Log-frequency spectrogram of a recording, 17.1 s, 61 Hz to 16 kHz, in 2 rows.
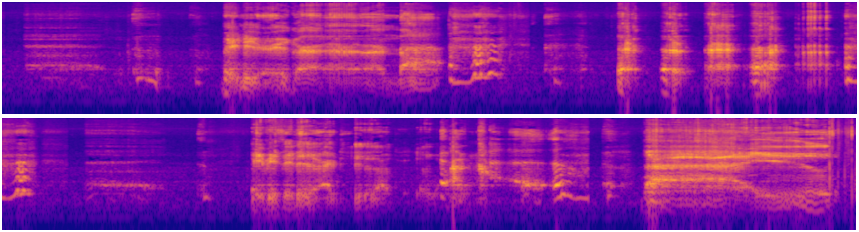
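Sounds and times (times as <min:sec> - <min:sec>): girl burping loudly: 0:02.2 - 0:04.8, 0:06.2 - 0:08.8, 0:09.4 - 0:16.9.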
